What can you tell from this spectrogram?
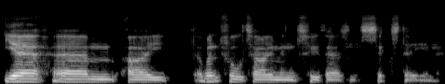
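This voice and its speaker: Speaking slowly in a steady, mid-range voice, this middle-aged West Midlands man, with an English, not Scottish, accent, chats casually as a podcast guest. He hesitates often, with many ums and restarts, and the audio has no echo.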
